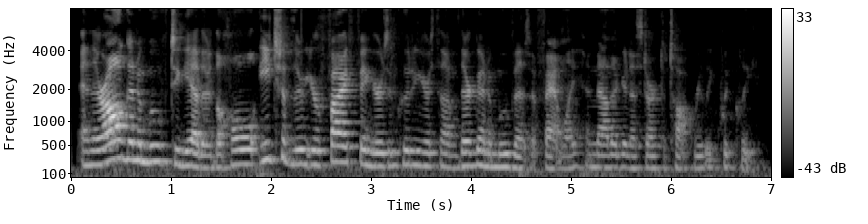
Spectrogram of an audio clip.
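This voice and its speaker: Woman viola teacher, mid-pitched, encouraging and descriptive, roomy studio sound. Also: quick pace, pushed and bright. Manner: encouraging, explains with imagery. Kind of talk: instructional lesson with demonstration. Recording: echoey room.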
